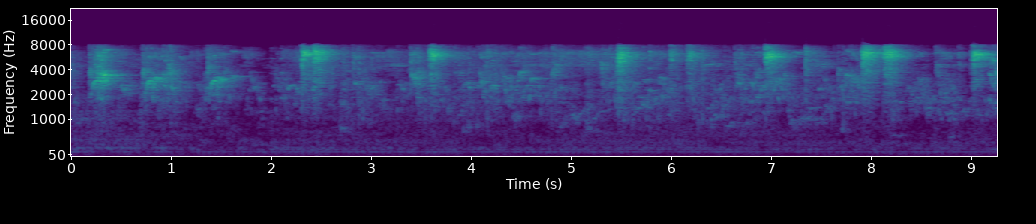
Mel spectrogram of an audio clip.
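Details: Pet budgerigar, 26 July 2023, chirping almost nonstop for nine seconds: rapid scratchy twitters broken by about a dozen sharper, louder chirps at irregular intervals.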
